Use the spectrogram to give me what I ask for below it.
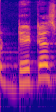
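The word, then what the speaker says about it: debtors: देखो डेटर्स में B silent होता है, डेटर्स, बी साइलेंट है।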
